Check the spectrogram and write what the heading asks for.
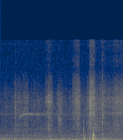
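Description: Soft rustling and rubbing of yarn and crocheted fabric as a needle and yarn are drawn through the stitches, with a brief, louder scratchy rustle near the end as the yarn is pulled through.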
